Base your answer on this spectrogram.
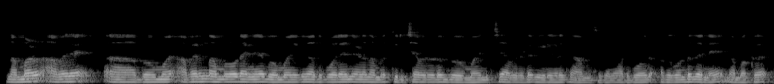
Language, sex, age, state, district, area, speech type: Malayalam, male, 30-45, Kerala, Idukki, rural, spontaneous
